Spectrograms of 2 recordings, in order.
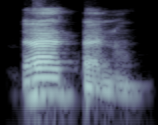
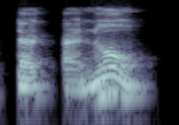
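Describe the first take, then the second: First: "plátano" with a held, strong PLÁ, falling away; correct first-syllable stress. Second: "plátano" said as pla-ta-NÓ, stress on the last syllable; misplaced stress at the end of "plátano"; wrong final stress. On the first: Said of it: "No digo plátano, no". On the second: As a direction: shove the accent of "plátano" onto NO. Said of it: "No digo plátano". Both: Shown as a demonstration.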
